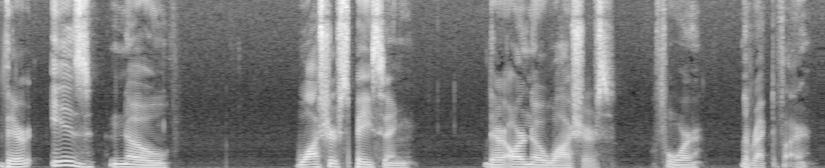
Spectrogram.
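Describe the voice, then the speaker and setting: A man's voice: medium pitch, takes it slowly, long pauses, warm tone, dry recording, clean studio sound. A man in his thirties, co-hosting a podcast in casual chat, laid-back and laughing often. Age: 30s. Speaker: podcast co-host.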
